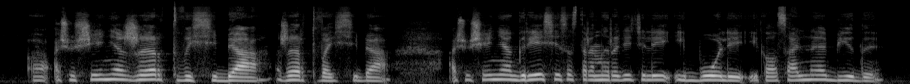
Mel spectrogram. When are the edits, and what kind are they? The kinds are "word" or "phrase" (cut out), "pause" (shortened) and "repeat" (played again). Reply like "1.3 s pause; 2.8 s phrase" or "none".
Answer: none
